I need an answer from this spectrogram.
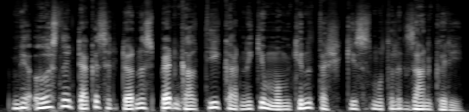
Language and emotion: Kashmiri, fearful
